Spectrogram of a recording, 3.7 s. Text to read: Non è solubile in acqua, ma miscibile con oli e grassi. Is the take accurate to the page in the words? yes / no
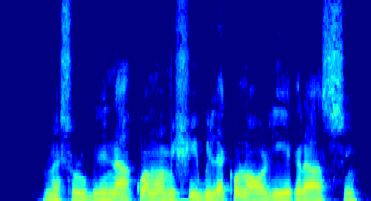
yes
